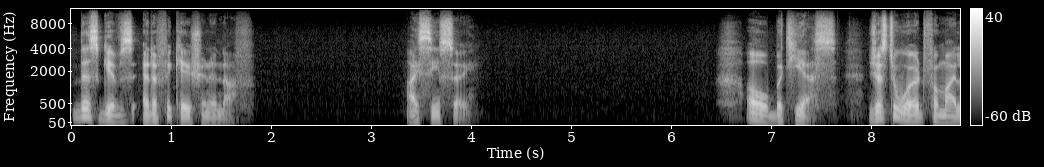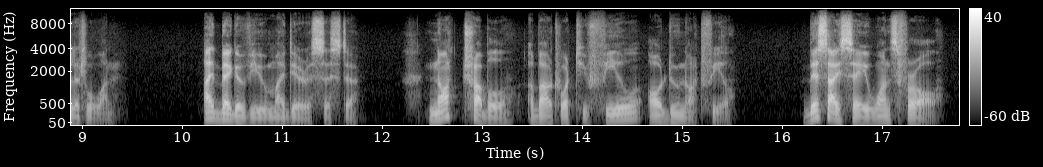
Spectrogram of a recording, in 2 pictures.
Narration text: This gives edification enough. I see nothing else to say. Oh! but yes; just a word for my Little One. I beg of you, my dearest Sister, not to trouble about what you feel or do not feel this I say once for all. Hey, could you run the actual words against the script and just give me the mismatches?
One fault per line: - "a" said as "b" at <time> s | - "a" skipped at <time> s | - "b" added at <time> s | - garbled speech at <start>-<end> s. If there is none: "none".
- "nothing else to" skipped at 3.7 s
- "to" skipped at 12.8 s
